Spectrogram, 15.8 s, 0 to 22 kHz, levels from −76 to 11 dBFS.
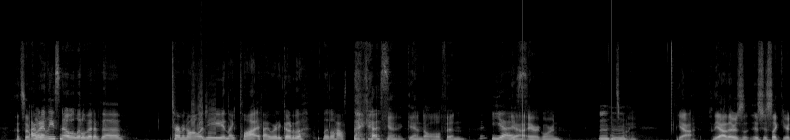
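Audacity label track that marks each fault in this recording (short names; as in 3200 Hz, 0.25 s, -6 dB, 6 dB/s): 3.810000	4.330000	clipped -23.5 dBFS
6.910000	7.090000	gap 0.182 s
10.450000	10.450000	pop -11 dBFS
12.230000	12.230000	pop -16 dBFS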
